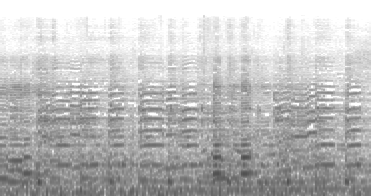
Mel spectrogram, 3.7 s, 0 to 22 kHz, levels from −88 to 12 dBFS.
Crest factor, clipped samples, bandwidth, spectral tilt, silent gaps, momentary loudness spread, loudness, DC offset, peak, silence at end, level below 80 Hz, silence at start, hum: 16 dB; under 0.1%; 16 kHz; -5.5 dB/octave; none; 4 LU; -27 LUFS; under 0.1%; -10 dBFS; 0 s; -36 dBFS; 0 s; none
